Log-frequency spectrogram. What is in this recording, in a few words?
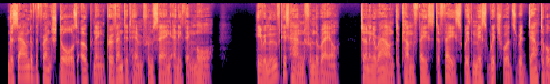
midatlantic voice audiobook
